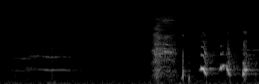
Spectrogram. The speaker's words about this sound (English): That's my cat, by the way, if you can't hear him. He's like meowing like crazy.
